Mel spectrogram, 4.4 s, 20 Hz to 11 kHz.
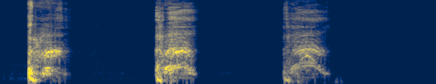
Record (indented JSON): {
  "three_cough_length": "4.4 s",
  "three_cough_amplitude": 32768,
  "three_cough_signal_mean_std_ratio": 0.35,
  "survey_phase": "beta (2021-08-13 to 2022-03-07)",
  "age": "45-64",
  "gender": "Male",
  "wearing_mask": "No",
  "symptom_runny_or_blocked_nose": true,
  "symptom_change_to_sense_of_smell_or_taste": true,
  "symptom_loss_of_taste": true,
  "smoker_status": "Never smoked",
  "respiratory_condition_asthma": false,
  "respiratory_condition_other": false,
  "recruitment_source": "Test and Trace",
  "submission_delay": "1 day",
  "covid_test_result": "Positive",
  "covid_test_method": "RT-qPCR",
  "covid_ct_value": 15.2,
  "covid_ct_gene": "ORF1ab gene",
  "covid_ct_mean": 15.8,
  "covid_viral_load": "6600000 copies/ml",
  "covid_viral_load_category": "High viral load (>1M copies/ml)"
}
